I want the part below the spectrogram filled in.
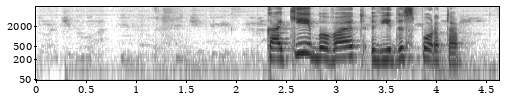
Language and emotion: Russian, neutral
